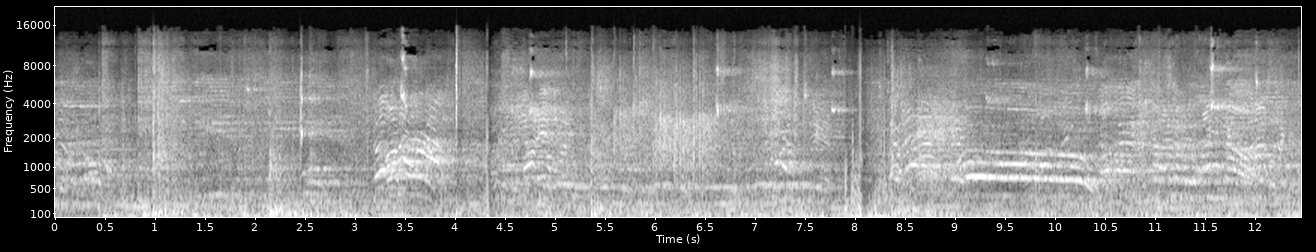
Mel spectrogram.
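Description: Indoor volleyball rally: sharp hits of the ball, two of them standing out about four and eight seconds in, over footfalls on the hardwood gym floor, all echoing in a large hall.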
